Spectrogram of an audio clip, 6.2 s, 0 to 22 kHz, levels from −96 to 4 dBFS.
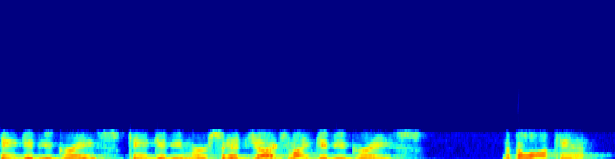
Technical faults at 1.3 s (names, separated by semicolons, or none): tandem speech coding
